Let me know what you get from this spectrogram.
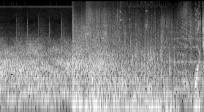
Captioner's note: jet roaring; jet crashing; flames rumbling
